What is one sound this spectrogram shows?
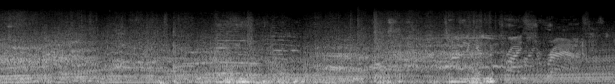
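Tyres screech as a car drifts around a corner.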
